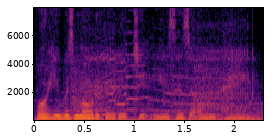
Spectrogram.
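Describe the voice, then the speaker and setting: An actress playing a solemn, wistful female storyteller who narrates a fantasy game in formal, measured phrases. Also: low-pitched, little pitch movement, background noise, lightly acted. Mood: wistful reproach. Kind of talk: scripted dramatic story narration. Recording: loud music behind the voice. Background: game soundtrack music.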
